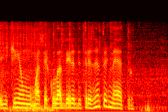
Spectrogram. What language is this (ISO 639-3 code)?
por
